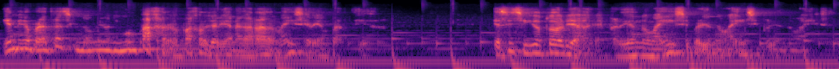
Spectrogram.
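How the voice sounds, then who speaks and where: A man's voice: mid-range voice, fast talker, gravelly, lo-fi sound, soft background music. A man as an interview guest, telling a story in conversation and acting out the calls of its characters. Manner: animated, acts out shouted calls in the story.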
